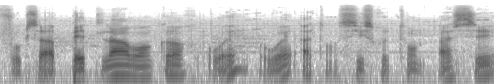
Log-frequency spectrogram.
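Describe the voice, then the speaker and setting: Keeping a moderate pace, a man talks while noticeable background noise carries on. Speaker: gaming streamer. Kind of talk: live gameplay commentary. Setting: livestream. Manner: animated.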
